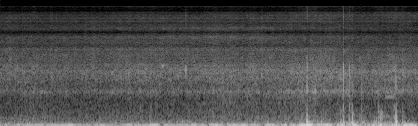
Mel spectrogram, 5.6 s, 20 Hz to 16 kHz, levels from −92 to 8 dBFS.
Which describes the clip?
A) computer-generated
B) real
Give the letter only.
A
